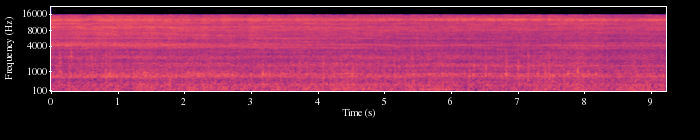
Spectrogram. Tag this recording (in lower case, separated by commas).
idling, vehicle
